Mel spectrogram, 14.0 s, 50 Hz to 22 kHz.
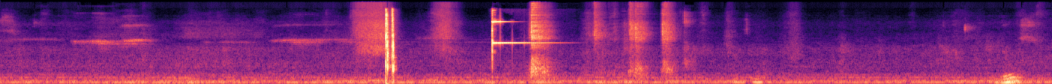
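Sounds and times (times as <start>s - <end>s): bright ding: 6.6s - 7.6s.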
